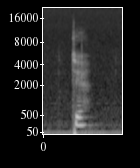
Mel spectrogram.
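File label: "jie", Chinese, neutral tone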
